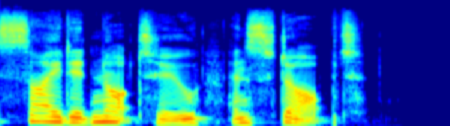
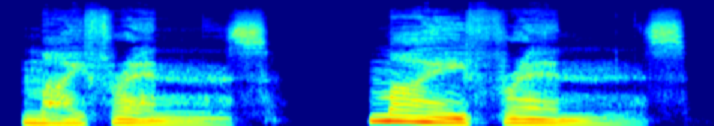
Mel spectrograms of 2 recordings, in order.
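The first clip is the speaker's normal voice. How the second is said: gentle sorrow; 3 semitones lower, much slower than usual. Acted. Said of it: "with a note of such gentle sorrow".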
